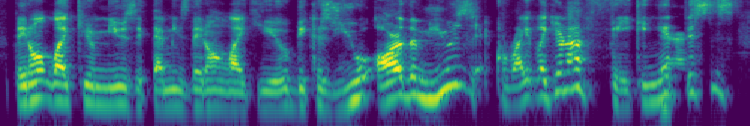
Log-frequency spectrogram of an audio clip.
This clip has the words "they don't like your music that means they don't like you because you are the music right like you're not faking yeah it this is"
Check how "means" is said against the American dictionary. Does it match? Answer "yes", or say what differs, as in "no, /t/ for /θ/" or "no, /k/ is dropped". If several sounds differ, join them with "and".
yes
